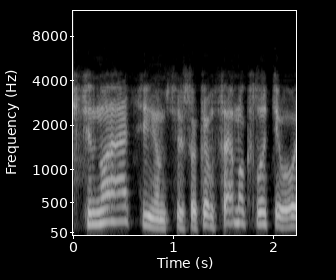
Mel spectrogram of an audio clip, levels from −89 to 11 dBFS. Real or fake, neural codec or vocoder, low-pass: fake; codec, 16 kHz, 2 kbps, FunCodec, trained on LibriTTS, 25 frames a second; 7.2 kHz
